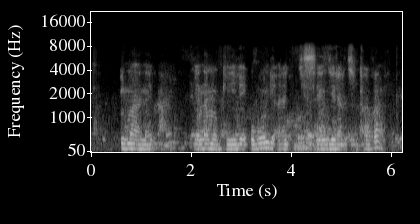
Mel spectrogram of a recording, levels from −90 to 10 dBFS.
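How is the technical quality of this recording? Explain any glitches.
The recording is compromised by audible low-bitrate Opus voice compression across the whole speech clip. Opus voice compression is present from start to finish: the sound points to the SILK speech coder running at a low rate, around 12 kbps, in wideband mode. Everything above roughly 8 kHz is cut away, and the excitation is coded coarsely, so the voice sounds muffled, hoarse and faintly robotic. A spectrogram would show a hard ceiling near 8 kHz and smeared, blotchy harmonics.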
